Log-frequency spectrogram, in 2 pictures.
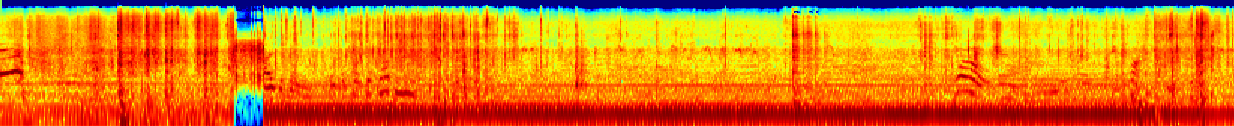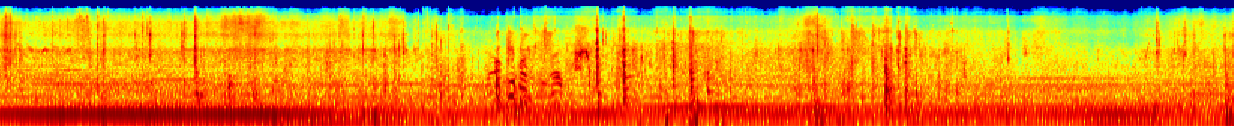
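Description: Fishing boat's engine running with a steady low drone that drops off somewhat about two-thirds of the way through. Voices carry in the background, with scattered clicks and knocks of gear being handled on deck.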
